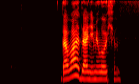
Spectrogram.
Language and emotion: Russian, neutral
